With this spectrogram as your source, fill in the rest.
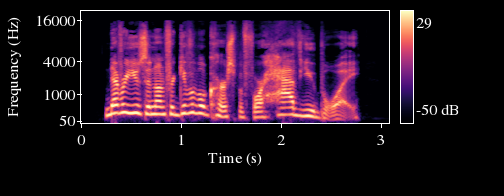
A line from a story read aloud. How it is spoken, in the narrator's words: She yelled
